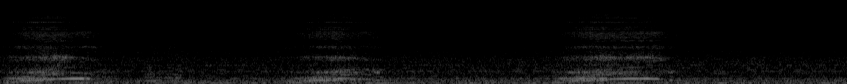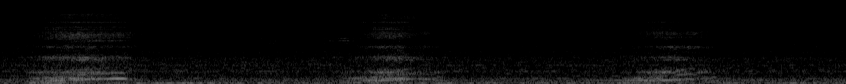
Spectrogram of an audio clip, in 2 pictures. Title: Snoring sounds while in deep sleeping (relate ka ba panuorin at pakinggan mo)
